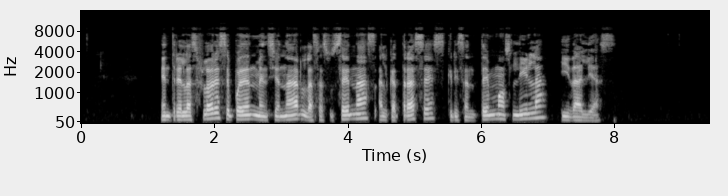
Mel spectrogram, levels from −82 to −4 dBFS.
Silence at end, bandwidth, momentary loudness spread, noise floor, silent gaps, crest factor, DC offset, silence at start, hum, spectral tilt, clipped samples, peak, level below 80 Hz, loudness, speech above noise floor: 1.45 s; 9.6 kHz; 10 LU; -76 dBFS; none; 18 dB; under 0.1%; 1.2 s; none; -3.5 dB/octave; under 0.1%; -4 dBFS; -60 dBFS; -20 LUFS; 55 dB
